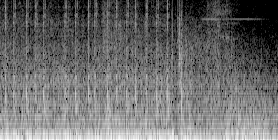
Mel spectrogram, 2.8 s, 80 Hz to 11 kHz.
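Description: Bf 110 C-6 heavy fighter in World of Warplanes firing cannon and machine guns together, a loud continuous rattling barrage of rapid shots at close range that lasts most of the moment before tapering off, with no talking.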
